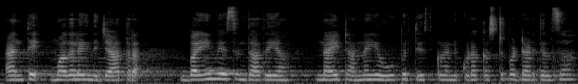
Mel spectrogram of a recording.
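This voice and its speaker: A woman's voice: medium pitch, flat delivery, fast talker, a little mellow, long reverb tail, close to an everyday voice. Woman doing a blunt young brother. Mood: worried. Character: young man, protective brother, blunt and scolding.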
